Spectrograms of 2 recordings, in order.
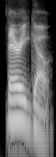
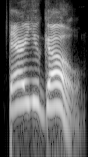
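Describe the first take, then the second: First: Said in the usual way. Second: High, loud "there you go!"; loud, high-pitched vindication; emphatic exclamation. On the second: Real, not acted. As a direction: exclaim it as if proven right.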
